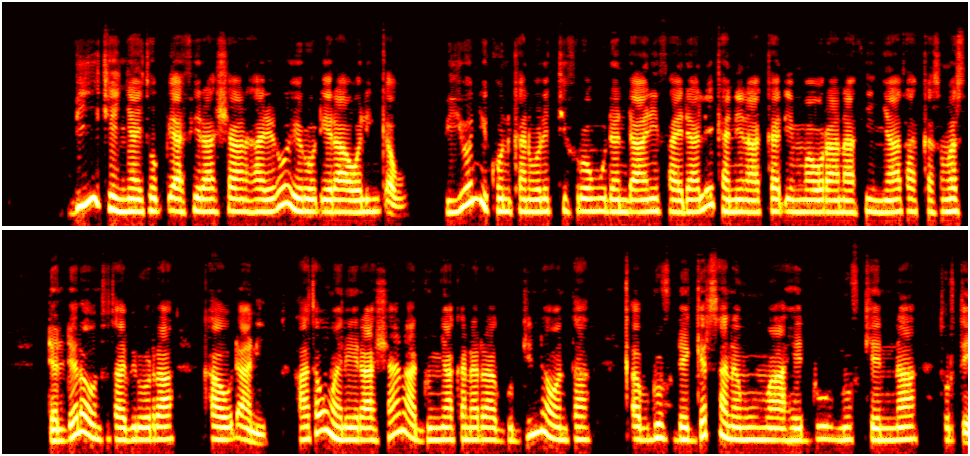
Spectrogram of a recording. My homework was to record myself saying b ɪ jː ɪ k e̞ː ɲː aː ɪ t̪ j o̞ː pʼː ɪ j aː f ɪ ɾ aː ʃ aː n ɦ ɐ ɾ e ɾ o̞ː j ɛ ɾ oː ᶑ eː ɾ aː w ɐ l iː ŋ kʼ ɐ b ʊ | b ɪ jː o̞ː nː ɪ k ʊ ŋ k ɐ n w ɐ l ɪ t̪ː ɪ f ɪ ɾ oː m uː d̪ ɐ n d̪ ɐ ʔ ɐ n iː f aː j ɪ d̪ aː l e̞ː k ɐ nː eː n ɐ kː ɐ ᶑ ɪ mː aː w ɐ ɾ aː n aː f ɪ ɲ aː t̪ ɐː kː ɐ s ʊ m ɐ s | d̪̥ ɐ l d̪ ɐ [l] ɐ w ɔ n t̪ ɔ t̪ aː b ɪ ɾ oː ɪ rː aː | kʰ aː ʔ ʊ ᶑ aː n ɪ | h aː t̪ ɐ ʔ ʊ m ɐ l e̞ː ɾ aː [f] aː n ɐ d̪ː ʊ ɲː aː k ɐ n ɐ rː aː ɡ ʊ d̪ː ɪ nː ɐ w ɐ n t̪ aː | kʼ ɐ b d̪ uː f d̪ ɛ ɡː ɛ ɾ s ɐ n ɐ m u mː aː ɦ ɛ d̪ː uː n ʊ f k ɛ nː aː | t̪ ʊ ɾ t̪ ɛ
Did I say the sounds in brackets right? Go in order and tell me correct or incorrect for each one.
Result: correct, incorrect: ʃ

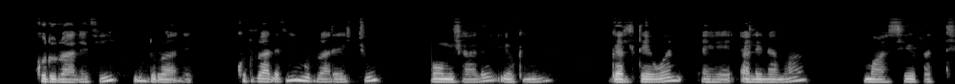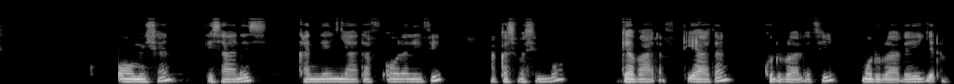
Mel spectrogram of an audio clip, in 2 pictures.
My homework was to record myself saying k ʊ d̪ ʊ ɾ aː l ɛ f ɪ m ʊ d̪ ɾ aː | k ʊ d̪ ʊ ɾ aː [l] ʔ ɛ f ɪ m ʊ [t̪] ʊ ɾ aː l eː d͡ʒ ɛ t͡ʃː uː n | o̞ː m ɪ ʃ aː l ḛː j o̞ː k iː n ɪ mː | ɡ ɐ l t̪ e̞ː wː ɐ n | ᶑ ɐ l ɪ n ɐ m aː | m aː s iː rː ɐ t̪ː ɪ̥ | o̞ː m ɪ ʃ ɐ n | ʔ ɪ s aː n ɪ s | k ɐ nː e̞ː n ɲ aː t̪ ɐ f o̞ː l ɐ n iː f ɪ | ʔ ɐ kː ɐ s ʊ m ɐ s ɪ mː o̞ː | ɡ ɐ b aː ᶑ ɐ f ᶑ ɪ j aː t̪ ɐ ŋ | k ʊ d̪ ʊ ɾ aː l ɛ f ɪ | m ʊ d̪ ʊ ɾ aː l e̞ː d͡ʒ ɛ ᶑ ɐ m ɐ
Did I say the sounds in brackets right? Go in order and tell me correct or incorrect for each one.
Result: correct, incorrect: d̪

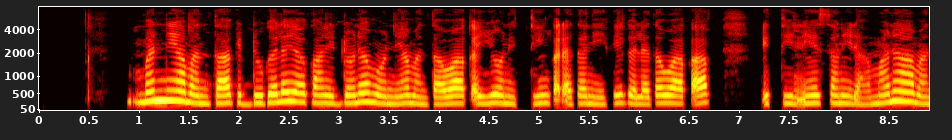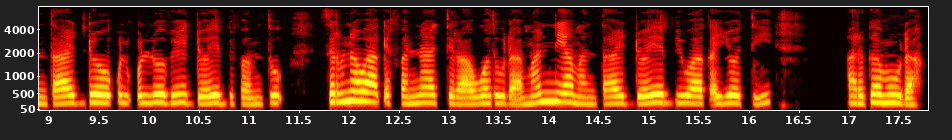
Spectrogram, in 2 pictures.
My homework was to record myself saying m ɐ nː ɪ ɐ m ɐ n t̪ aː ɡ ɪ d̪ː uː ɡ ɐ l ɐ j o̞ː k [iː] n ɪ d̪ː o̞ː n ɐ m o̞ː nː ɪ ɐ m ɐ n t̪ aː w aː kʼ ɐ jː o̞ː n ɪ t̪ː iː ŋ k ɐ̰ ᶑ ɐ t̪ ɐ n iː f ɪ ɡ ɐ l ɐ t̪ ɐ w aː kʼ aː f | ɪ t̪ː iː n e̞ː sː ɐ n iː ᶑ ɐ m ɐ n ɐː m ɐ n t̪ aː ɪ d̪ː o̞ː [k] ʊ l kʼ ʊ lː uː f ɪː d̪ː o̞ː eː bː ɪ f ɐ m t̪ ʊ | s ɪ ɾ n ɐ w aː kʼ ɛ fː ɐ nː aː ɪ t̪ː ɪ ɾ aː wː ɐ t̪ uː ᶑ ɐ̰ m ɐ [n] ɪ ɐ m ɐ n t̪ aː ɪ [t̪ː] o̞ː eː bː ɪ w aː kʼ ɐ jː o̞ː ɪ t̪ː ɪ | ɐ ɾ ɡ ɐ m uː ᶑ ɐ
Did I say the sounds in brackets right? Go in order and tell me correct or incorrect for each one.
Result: incorrect: aː, incorrect: kʼ, incorrect: nː, incorrect: d̪ː

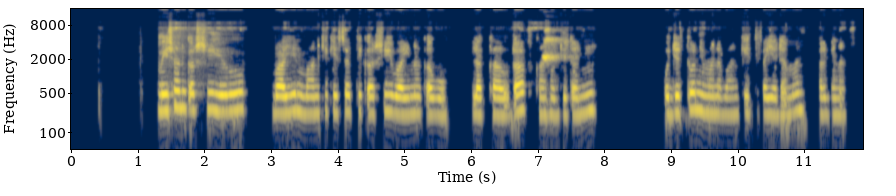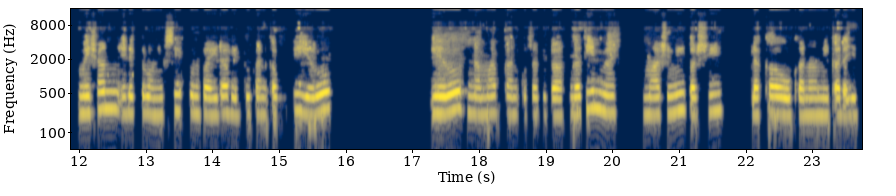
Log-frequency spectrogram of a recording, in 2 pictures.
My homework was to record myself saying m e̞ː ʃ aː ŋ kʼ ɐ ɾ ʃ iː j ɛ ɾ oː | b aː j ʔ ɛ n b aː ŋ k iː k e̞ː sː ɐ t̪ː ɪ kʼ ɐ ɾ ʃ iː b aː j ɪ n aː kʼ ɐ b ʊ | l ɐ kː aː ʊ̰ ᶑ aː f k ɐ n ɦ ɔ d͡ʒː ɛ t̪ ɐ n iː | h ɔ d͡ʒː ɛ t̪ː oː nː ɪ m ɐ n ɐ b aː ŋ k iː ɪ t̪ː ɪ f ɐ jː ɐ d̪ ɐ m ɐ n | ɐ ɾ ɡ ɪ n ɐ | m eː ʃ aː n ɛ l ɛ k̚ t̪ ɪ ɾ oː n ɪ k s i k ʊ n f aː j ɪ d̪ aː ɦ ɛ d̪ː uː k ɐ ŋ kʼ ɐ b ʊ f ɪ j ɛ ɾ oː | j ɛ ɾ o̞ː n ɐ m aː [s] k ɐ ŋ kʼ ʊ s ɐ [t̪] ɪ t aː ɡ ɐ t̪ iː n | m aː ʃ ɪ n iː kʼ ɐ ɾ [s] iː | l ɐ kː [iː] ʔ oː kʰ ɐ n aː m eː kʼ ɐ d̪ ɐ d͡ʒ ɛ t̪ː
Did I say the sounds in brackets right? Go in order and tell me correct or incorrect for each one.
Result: incorrect: f, correct, incorrect: ʃ, incorrect: aː

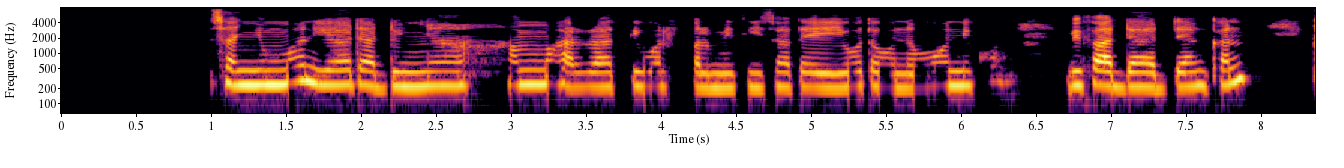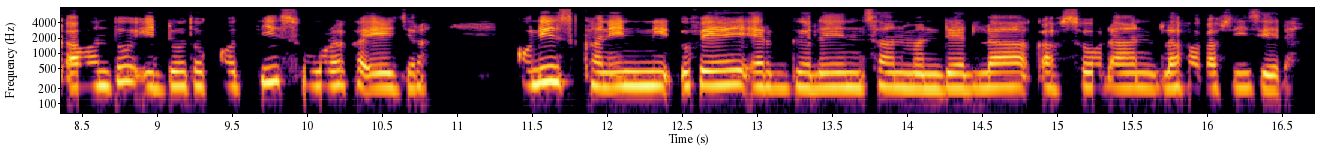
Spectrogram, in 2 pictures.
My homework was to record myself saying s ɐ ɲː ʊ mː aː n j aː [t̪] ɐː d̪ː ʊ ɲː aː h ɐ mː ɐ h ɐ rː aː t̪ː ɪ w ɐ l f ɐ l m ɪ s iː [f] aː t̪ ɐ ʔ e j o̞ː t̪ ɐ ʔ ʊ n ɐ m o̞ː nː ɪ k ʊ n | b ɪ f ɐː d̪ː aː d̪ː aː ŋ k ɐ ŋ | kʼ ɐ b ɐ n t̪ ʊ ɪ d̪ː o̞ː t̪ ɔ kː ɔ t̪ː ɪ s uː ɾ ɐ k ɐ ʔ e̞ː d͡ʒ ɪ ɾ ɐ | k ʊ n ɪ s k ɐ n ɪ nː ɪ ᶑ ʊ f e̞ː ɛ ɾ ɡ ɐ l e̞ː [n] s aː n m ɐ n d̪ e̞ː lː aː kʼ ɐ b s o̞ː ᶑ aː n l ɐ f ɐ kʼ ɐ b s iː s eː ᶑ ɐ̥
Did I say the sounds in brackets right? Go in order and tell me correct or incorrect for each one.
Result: incorrect: d̪, incorrect: s, correct

